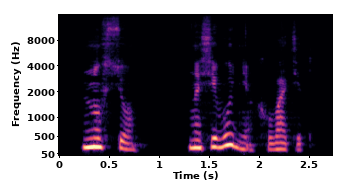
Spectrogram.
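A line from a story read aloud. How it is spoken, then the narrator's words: Tired. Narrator (Russian): устало произнесла я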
